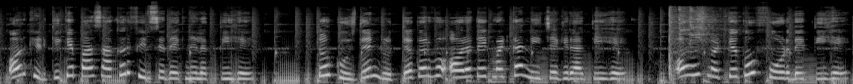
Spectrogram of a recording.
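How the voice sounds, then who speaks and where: High-pitched woman story narrator over music. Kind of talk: scripted moral story narration.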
